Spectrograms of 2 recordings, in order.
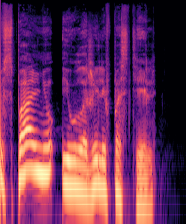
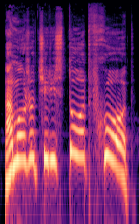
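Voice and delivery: put-on a panicky old man clutching at hope; anxious old man; 10 semitones higher than usual. A narrator's reading. Frantic old father asks.

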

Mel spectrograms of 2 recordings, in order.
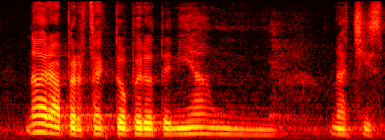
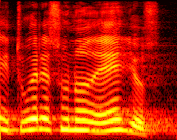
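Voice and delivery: accusing; 7 semitones higher, 7 dB louder than usual. Acted. Second accuser confronts Peter.

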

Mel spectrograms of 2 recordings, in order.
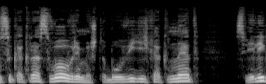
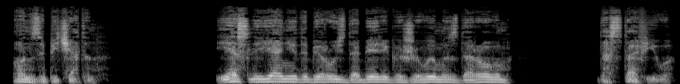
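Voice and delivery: dying skipper. A narrator's reading. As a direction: speak like a dying man holding on. Voices dying skipper Leclerc.

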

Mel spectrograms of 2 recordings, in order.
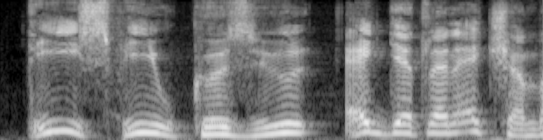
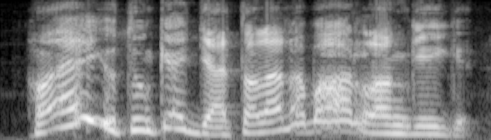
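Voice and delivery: a touch of higher, louder worry; nervous boy retort; 7 semitones higher, 6 dB louder than usual. Acted. Hablaty nervously eyes the cliff, slightly higher and louder. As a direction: toss in a jittery remark.

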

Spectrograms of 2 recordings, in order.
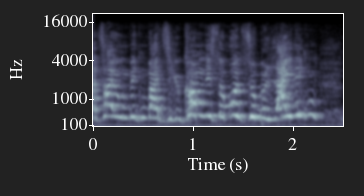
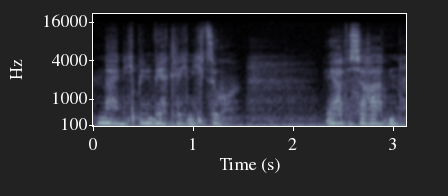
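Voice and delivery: lower, softer secret whisper; whispered confession; 13 semitones lower, 12 dB quieter than usual. Acted. Nastasia confides quietly to the prince, a soft whisper. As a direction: breathe it just to him.

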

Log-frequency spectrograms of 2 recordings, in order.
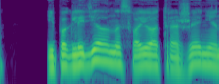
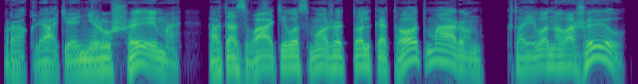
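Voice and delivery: mocking Faun's voice. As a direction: mimic a solemn faun, puffed cheeks. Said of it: "передразнил голос Фавна".

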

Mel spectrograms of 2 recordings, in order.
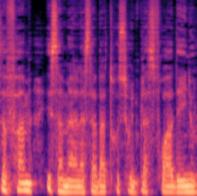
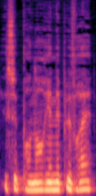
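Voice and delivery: higher, louder insistence; agitated, pitched-up assertion; distressed; 5 semitones higher, 4 dB louder than usual. A narrator's reading. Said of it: "reprit Joyce en se tordant les mains".

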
